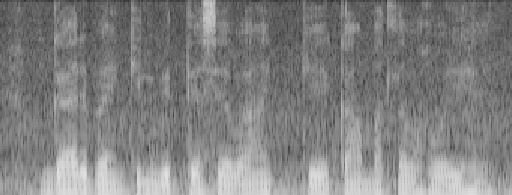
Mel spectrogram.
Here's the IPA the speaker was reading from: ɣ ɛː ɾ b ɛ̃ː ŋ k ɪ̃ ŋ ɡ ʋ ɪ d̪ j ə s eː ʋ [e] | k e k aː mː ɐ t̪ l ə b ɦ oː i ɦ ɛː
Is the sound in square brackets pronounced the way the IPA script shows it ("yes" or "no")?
no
